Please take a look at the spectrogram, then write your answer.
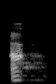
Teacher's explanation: Tidak ada suara yang keluar. Kalau hamzah ini suara tidak keluar, nafas pun tidak keluar. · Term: syiddah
